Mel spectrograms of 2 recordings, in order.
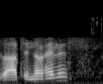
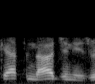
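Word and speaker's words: Atenógenes: It's actually Greek, but pronounced in Spanish. – What sense does that make? – Huh? – What sense does that make? How do you pronounce it in Greek? – It's more like Atenogenes, really.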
